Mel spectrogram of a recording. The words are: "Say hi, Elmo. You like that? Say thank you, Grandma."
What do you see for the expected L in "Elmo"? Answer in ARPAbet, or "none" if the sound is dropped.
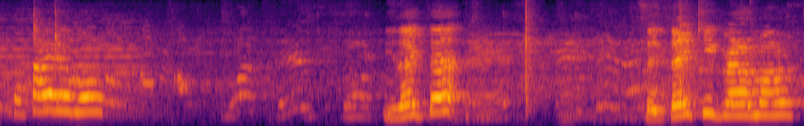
none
